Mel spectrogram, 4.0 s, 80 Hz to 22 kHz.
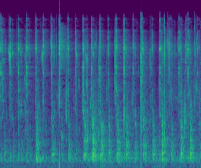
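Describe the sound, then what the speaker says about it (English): Three whole eggs are beaten in a bowl for gluten-free bread, a fork or whisk clicking and tapping rapidly against the bowl in quick, irregular bursts, close and crisp, with no talking. "I am going to beat 3 whole eggs, so the yolks and the whites."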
